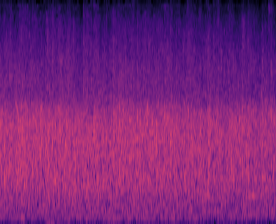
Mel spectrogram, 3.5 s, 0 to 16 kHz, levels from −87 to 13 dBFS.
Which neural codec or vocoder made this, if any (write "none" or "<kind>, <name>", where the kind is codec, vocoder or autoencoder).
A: none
